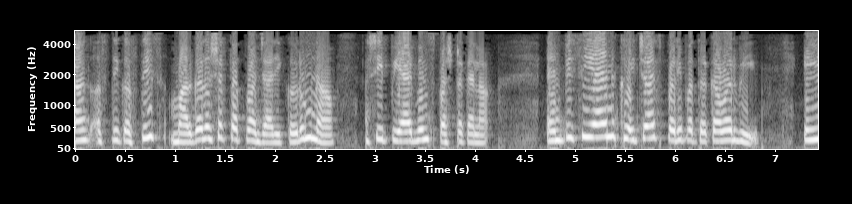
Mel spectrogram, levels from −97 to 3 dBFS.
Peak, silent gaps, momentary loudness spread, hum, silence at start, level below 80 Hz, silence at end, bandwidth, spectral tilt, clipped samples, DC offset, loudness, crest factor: 0 dBFS; none; 7 LU; none; 0 s; -36 dBFS; 0 s; 5.4 kHz; -7.5 dB/octave; 10%; 1%; -7 LUFS; 6 dB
